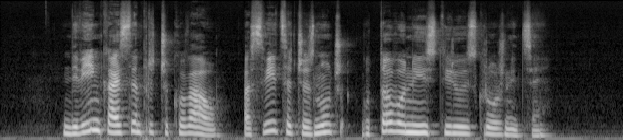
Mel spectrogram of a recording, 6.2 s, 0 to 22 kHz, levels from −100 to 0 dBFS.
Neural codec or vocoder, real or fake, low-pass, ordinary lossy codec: vocoder, 44.1 kHz, 128 mel bands, Pupu-Vocoder; fake; none; none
